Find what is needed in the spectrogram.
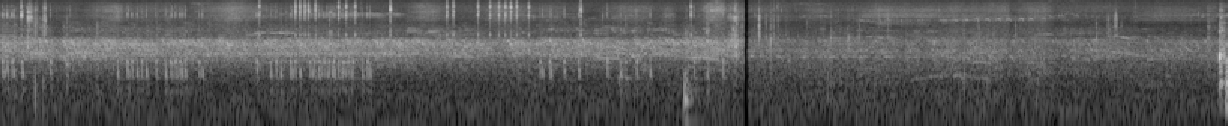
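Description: A dense chorus of calling wildlife, with light clicking from a fishing reel and rod being handled in the first few seconds. The chorus cuts off suddenly about six seconds in, leaving a quieter background.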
